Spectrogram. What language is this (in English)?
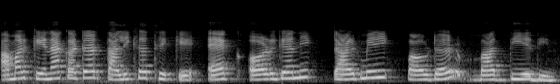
Bangla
